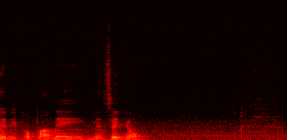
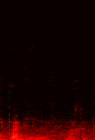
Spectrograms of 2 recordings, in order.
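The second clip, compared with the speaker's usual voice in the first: much softer, lower calming words; calm reassurance; 4 semitones lower, 16 dB quieter than usual. Retold or imitated. Father calming his son after the outburst, soft and low. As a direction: settle the boy down gently. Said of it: "ya hablé con él".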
